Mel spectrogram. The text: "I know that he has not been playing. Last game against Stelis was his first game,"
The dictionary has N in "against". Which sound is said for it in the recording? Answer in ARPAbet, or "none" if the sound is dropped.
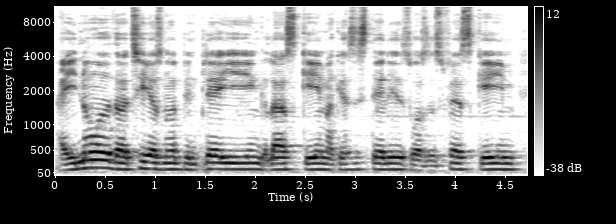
none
